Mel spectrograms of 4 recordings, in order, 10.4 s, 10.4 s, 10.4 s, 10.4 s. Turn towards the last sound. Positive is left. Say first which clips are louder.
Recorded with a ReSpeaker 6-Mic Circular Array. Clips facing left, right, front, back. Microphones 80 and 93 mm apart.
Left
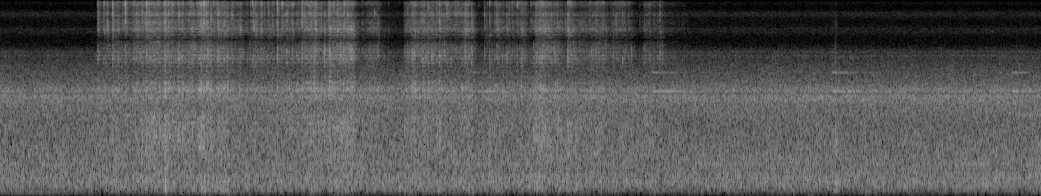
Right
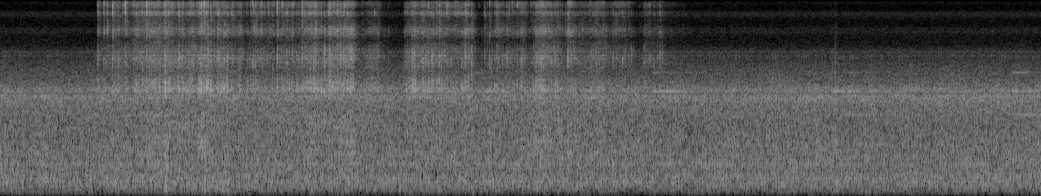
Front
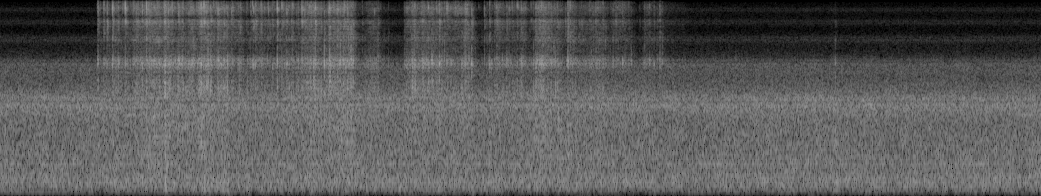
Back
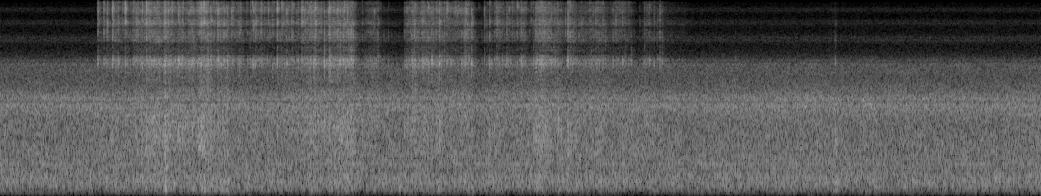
# left 2 dB, even
turn(degrees=135)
